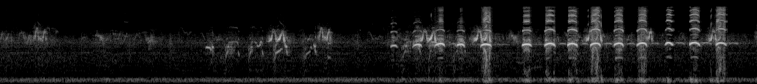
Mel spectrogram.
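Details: Osprey at the Dunrovin Ranch nest during a fish delivery on 14 July 2021: scattered soft squeals build into a fast, regular series of loud whistled chirps, about a dozen notes, over a low background hum.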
